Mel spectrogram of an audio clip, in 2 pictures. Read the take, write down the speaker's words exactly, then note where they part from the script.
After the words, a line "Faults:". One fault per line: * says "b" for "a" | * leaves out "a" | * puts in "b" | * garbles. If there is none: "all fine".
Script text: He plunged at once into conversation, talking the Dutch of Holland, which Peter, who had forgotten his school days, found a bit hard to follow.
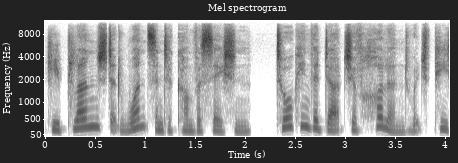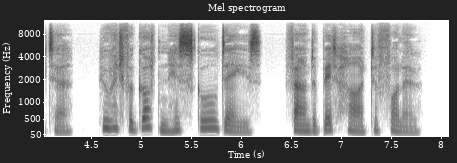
He plunged at once into conversation, talking the Dutch of Holland, which Peter, who had forgotten his school days, found a bit hard to follow.
Faults:
all fine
